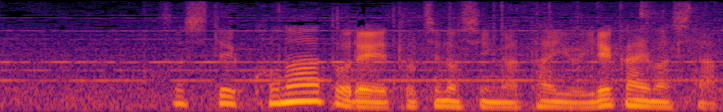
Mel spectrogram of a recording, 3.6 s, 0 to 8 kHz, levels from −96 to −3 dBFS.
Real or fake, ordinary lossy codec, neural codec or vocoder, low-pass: real; none; none; none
